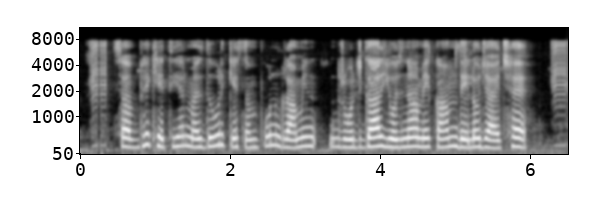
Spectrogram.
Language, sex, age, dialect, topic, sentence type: Maithili, female, 18-24, Angika, banking, statement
